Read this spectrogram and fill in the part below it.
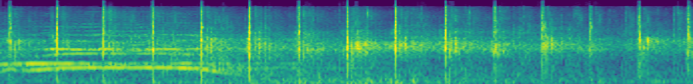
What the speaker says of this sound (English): let's get some hand claps going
